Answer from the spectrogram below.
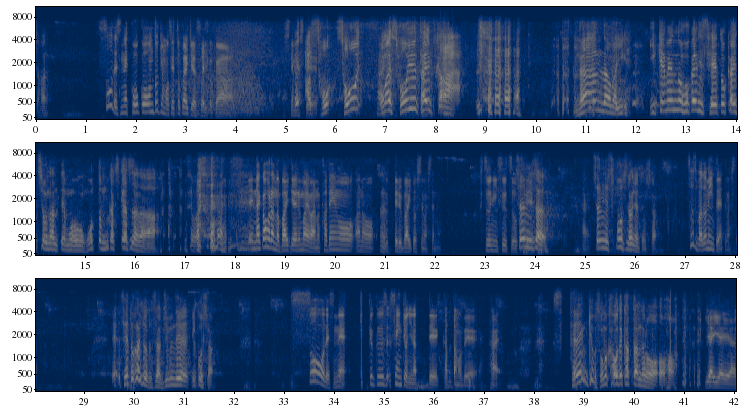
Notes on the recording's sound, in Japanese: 長野県平谷村。歩きながら1時間、対談する。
